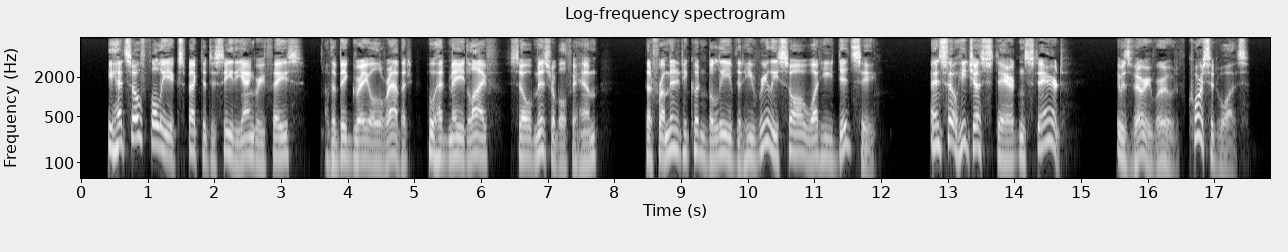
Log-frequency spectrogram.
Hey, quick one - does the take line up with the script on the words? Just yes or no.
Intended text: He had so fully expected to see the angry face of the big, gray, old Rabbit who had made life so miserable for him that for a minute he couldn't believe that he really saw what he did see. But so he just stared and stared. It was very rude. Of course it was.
no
